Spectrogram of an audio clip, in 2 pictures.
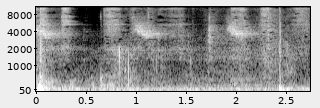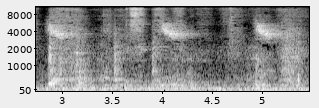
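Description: A small bird chirping over and over, short high calls that each slide down in pitch, roughly one a second, with a soft knock right at the start.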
